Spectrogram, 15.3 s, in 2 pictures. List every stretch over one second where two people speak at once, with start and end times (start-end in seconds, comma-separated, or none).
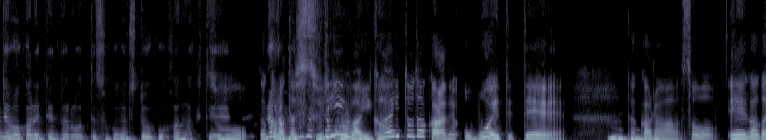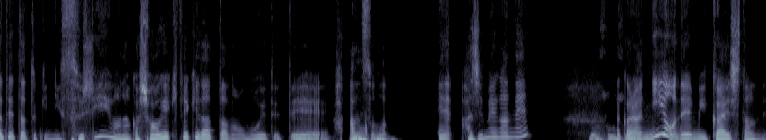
2.0-3.8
